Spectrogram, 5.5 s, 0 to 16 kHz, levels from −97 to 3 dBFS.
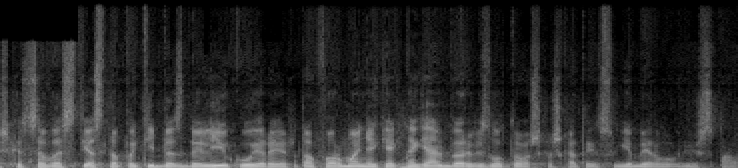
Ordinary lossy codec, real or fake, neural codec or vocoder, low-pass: Opus, 16 kbps; fake; codec, 44.1 kHz, 7.8 kbps, Pupu-Codec; 14.4 kHz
